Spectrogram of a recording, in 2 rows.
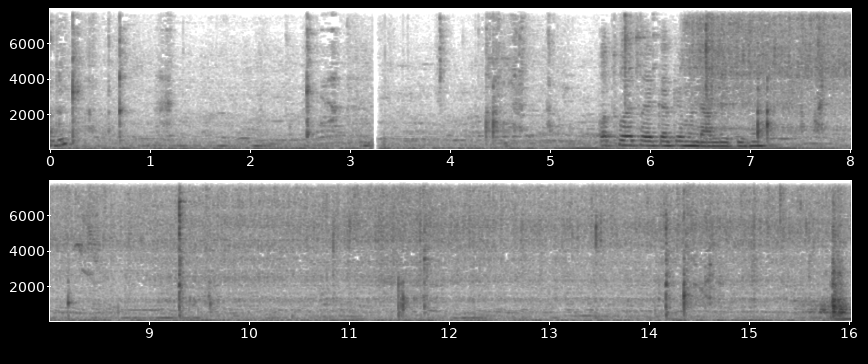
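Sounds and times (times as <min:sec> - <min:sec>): food sizzling in oil: 0:05.6 - 0:16.0.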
